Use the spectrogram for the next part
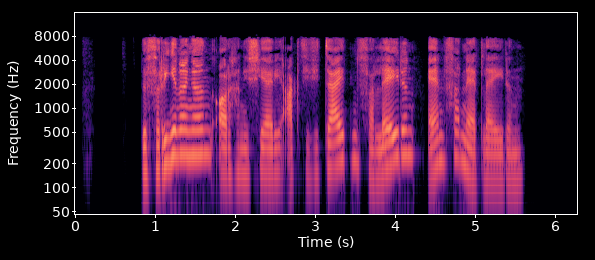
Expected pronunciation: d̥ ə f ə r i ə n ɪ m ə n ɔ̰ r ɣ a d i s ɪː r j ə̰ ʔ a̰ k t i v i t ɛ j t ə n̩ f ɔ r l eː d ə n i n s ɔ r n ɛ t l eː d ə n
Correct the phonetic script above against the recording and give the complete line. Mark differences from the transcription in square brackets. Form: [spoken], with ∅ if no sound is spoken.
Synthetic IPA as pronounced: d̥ ə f ə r i ə n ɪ [ŋ] ə n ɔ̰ r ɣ a [n] i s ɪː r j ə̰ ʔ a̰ k t i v i t ɛ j t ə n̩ f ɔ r l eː d ə n [ɛ] n [f] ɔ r n ɛ t l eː d ə n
